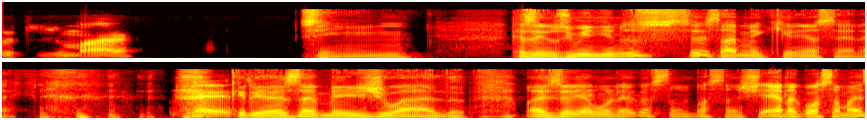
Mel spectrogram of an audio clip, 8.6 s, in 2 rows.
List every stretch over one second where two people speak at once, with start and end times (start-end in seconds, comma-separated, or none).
none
